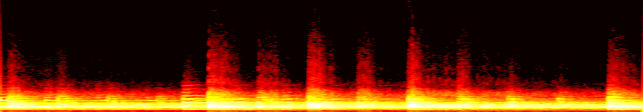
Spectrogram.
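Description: Instrumental dark R&B beat intro: a filtered synth melody of plucked, echoing chords, with a new note about every half second and a fresh chord about every second or two. No drums or bass come in yet.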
